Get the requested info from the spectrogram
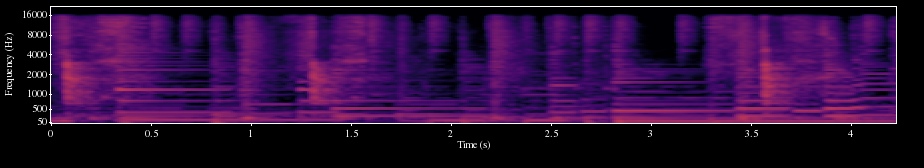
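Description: Chef's knife slicing through tomatoes on a wooden cutting board: a few separate cuts, each ending in a tap of the blade on the board. Background music with held notes plays throughout.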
